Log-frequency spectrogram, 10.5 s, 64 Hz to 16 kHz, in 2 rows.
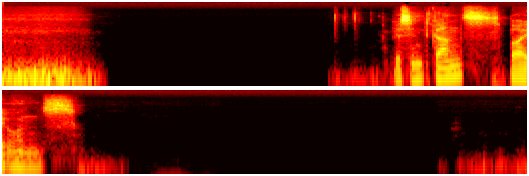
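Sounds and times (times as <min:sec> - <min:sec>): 
deep audible breath at the start of a meditation: 0:00.0 - 0:01.0
speech: 0:03.9 - 0:06.0.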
